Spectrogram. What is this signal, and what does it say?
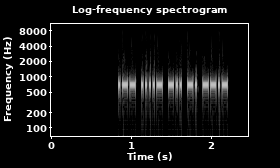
Morse code, heard as a keyed tone, about 52 wpm, 700 Hz. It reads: W4DNQ
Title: USA Call Signs - 5 Characters - Repeated 3x - 50wpm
